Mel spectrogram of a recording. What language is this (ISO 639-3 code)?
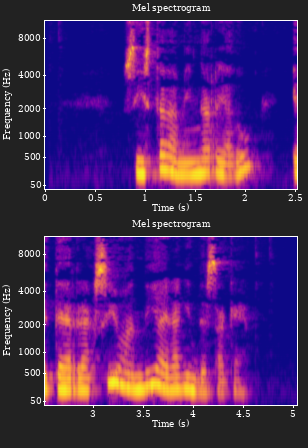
eus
